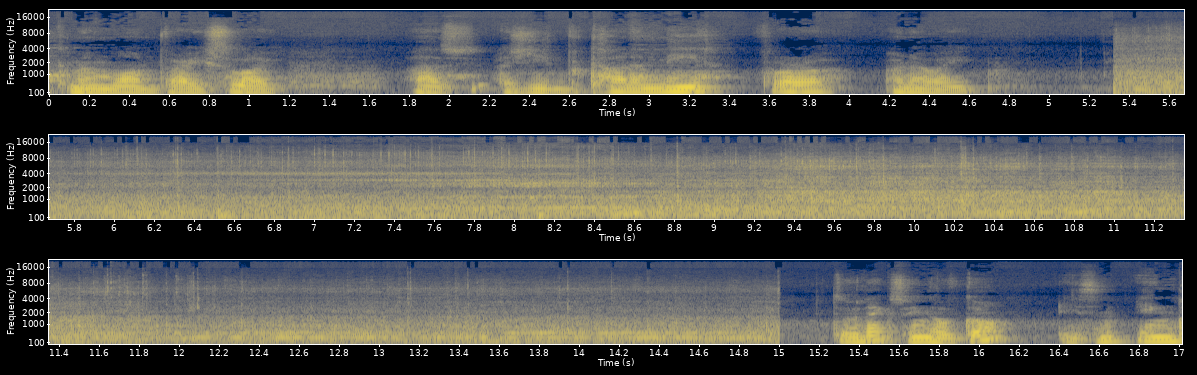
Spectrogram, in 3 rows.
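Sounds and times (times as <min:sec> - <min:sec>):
model train motor whine: 0:05.3 - 0:15.0
wheels on rails: 0:05.3 - 0:15.0.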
